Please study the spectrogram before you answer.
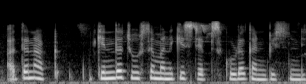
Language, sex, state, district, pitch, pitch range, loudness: Telugu, female, Telangana, Mahabubabad, 260 Hz, 240-280 Hz, -15 LUFS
